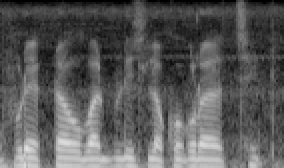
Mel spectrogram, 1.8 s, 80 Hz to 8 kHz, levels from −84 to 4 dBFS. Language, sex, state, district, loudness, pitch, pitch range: Bengali, male, West Bengal, Alipurduar, -16 LUFS, 130 Hz, 120-135 Hz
